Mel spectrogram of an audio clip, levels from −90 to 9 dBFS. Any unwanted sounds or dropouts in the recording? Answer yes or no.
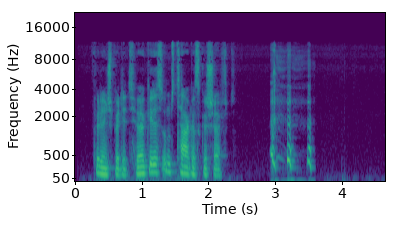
yes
